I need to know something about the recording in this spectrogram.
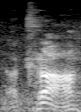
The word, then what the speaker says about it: Accra: course, the capital, Accra, Tamale. yes, that's how you pronounce it, Accra, located in the southeast along the coast.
